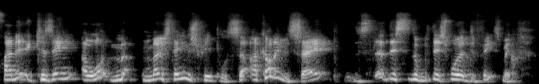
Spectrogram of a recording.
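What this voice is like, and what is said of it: Merseyside English accent. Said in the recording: “my Merseyside accent”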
